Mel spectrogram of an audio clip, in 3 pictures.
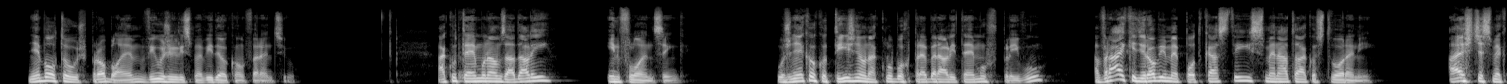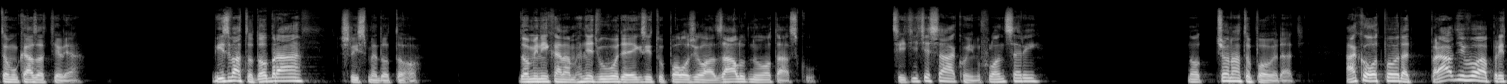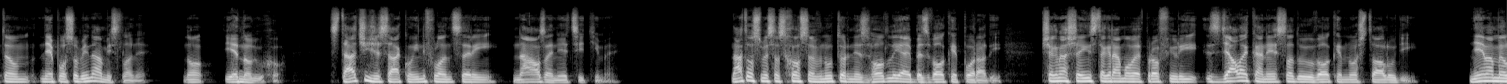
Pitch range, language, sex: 105-145 Hz, Slovak, male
